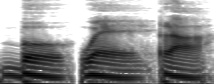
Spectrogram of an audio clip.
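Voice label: "bowera", concatenated syllables; Affixing experiment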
